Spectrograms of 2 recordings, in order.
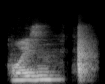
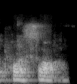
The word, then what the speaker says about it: Poisson: if you're in indiana this is poison this here is the poison distribution it's but it's actually called the poisson because it's french i love the hoosiers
